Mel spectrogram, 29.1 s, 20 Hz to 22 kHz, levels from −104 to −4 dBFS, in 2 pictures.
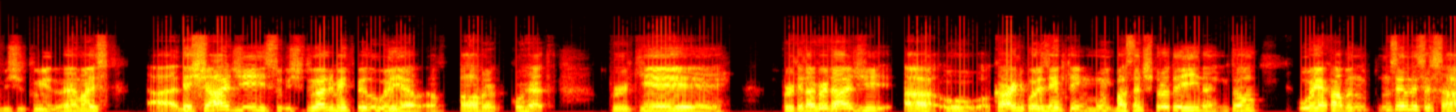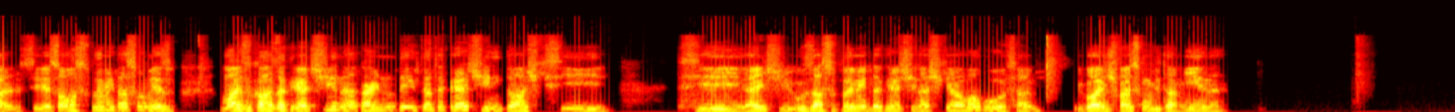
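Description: Speech clip with interleaved audio read as planar throughout: each 42.67 ms block, which fits a 2048-sample buffer, is split into half-speed left and right halves played together, so the voice sounds an octave low, doubled, and choppy at 23.4 Hz.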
